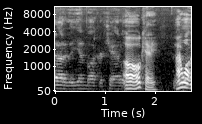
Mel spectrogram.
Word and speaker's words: Jenbacher: So I got a picture of uh the the GE Jenbacher engines. Yenbacher. That J is like a Y. Yeah. Yeah. Yenbacher.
